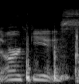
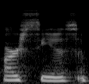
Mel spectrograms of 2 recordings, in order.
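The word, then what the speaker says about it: Arceus: best Pokémon game Legends archus is or arus I pronounce it archus this but um this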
